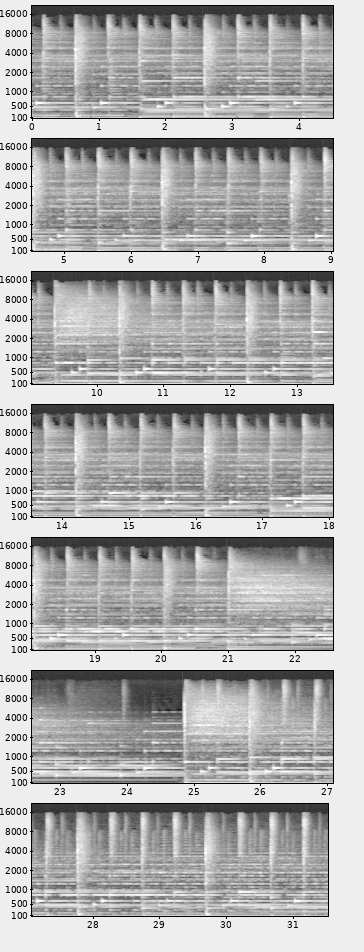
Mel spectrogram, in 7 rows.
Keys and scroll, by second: 4.9 f, 13.7 f, 15.5 alt+x, 16.9 q, 17.3 z, 28.4 2.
